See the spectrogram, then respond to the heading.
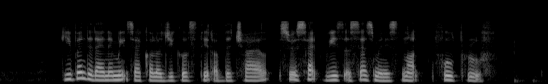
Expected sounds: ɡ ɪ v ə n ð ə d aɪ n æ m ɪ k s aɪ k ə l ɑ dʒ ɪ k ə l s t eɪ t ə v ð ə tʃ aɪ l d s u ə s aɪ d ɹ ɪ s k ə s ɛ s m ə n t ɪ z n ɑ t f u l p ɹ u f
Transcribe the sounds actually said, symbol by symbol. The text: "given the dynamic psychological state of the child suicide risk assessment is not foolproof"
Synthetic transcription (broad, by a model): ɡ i v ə n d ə d aɪ n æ m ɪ k s aɪ k ə l ɑ dʒ ɪ k ə l s t eɪ t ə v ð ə tʃ aɪ l d s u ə s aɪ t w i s ə s ɛ s m ə n t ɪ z n ɑ t f u l p ɹ u f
